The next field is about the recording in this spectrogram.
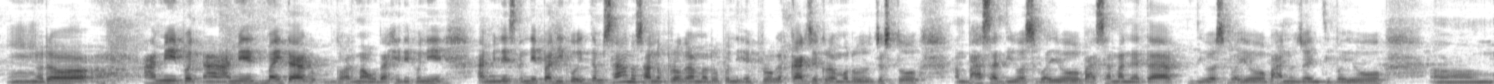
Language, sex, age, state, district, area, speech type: Nepali, female, 45-60, West Bengal, Darjeeling, rural, spontaneous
